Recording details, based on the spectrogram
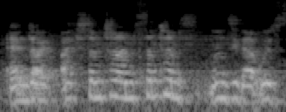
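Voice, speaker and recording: A woman speaks in a mellow voice during an informal discussion. She is reflective and emphatic, often thinking aloud through questions. She sounds distant in an echoey room. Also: medium pitch, steady tone, fairly quick, creaky. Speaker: audience member giving play feedback, teacher. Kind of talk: informal post-reading discussion. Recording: muffled, noisy, echoey room from far off.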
